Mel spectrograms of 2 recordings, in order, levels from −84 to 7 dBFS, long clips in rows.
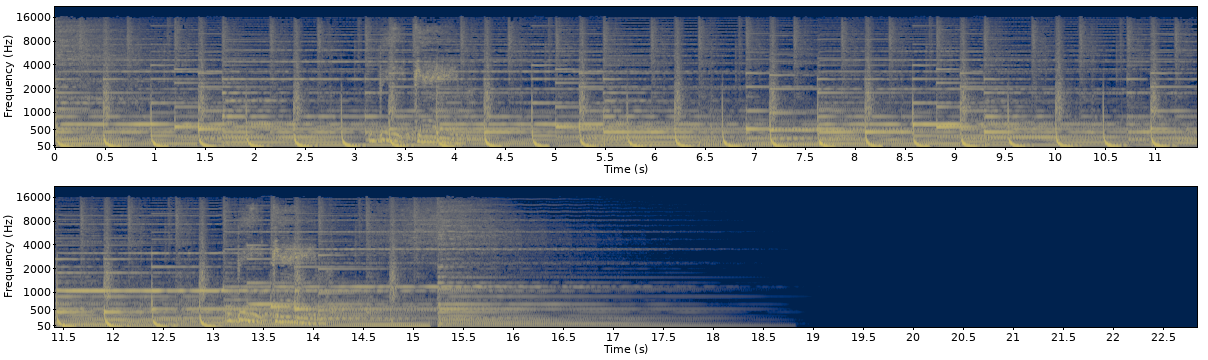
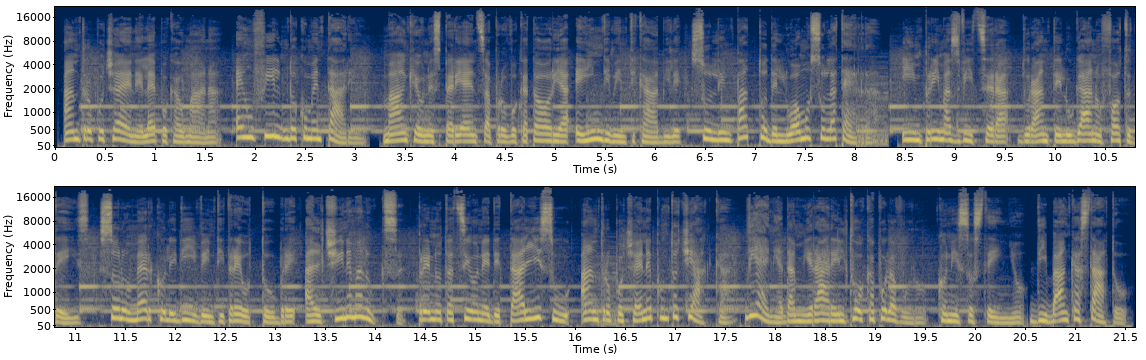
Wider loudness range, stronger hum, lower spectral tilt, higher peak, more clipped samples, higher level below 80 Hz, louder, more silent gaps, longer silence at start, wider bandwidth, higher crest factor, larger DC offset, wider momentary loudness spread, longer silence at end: first, 7 LU vs 1 LU; neither; about the same, -4.5 dB/octave vs -5 dB/octave; about the same, -2 dBFS vs 0 dBFS; neither; first, -24 dBFS vs -40 dBFS; second, -18 LUFS vs -13 LUFS; neither; about the same, 0 s vs 0.05 s; second, 17 kHz vs over 20 kHz; first, 18 dB vs 12 dB; neither; about the same, 6 LU vs 5 LU; first, 4.95 s vs 0.05 s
